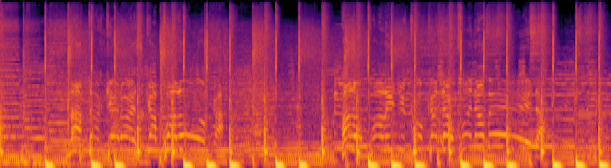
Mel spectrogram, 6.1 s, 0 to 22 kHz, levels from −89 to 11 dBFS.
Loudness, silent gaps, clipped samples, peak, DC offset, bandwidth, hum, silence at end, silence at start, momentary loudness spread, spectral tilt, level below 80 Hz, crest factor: -11 LUFS; none; 0.7%; 0 dBFS; under 0.1%; 19.5 kHz; none; 0 s; 0 s; 3 LU; -5 dB/octave; -12 dBFS; 10 dB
